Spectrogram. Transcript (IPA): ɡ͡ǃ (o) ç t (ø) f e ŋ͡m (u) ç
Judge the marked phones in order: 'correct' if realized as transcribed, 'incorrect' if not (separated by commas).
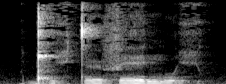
incorrect, correct, correct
